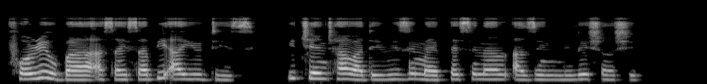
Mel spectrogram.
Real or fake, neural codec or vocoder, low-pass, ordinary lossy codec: real; none; none; none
